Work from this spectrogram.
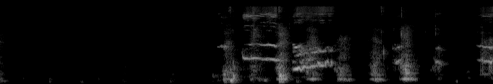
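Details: Cavalier King Charles Spaniel puppies, five weeks old, from Myra and Remy's litter at Red Barn Cavaliers, handled indoors for weight checks: a sudden burst of squeaky, wavering whines and yelps after two seconds of near quiet, then shorter broken cries.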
